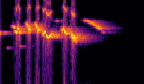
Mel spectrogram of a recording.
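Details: Siberian bunting phrase of quick, high sweeping chirps repeated in a tight series, finishing with a longer falling whistled note, then quiet.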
